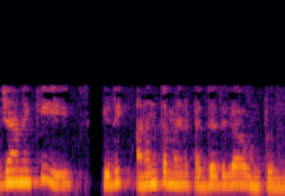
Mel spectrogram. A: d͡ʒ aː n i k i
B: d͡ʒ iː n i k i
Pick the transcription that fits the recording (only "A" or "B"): A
